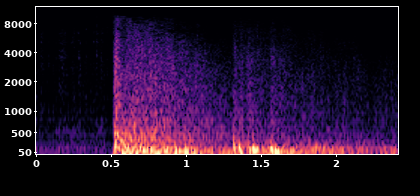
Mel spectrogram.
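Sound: cannon shot fired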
